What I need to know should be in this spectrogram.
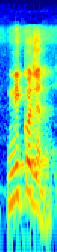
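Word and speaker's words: Pnictogen: तो इसमें P silent रहेगा, निकोजन बोलते हैं।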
